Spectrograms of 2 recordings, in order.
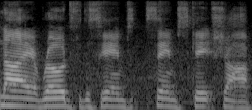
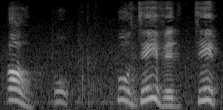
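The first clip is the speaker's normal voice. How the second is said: halting, higher-pitched dad impression; imitated friend's dad; 8 semitones higher than usual. Imitating the dad picking up David's call, halting high voice. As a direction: fumble for words as a taken-aback dad. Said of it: "and his dad is just like".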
